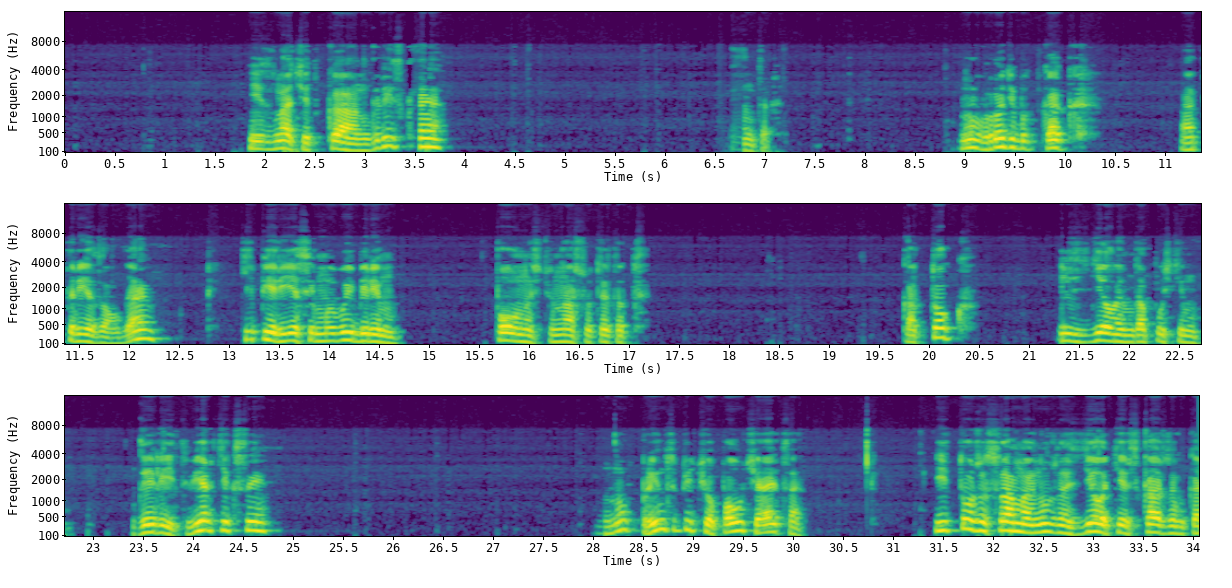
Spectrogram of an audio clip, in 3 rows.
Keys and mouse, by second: 2.3 k, 7.4-9.3 middle drag, 9.9 KP_1, 11.9 click, 15.7 click, 18.8 click, 19.7 click, 23.0 Delete, 26.1 click, 26.7-28.2 middle drag, 31.4 click, 33.0 middle click.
